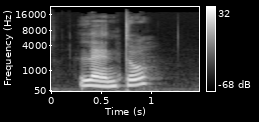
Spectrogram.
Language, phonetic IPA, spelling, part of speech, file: Italian, [ˈlɛnto], lento, adjective, It-lento.ogg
